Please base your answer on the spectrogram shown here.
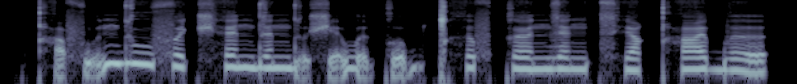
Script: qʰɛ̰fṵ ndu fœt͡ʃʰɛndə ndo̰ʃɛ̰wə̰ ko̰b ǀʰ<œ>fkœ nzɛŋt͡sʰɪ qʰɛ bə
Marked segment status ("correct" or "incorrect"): incorrect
